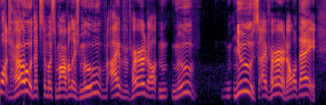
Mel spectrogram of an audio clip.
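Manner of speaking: pretend tipsy voice. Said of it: "I'm a bit drunk".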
